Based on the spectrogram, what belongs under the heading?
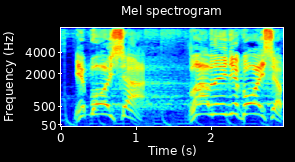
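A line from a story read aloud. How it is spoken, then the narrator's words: Shout drowned in noise. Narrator (Russian): прокричал капитан, но его слова потонули в шуме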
